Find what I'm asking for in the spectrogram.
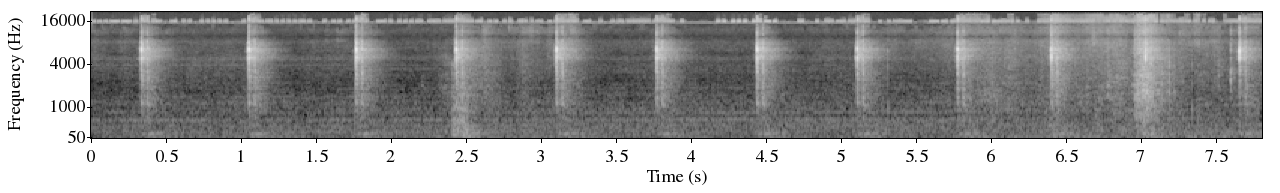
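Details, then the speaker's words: Vevor 8 kW Chinese diesel heater, first test run after install, fan picking up: crisp, even dosing-pump clicks about 1.5 per second over faint fan hum; normal fuel pump ticking. "A pretty steady click out of there now. There's a lot of air in that line, right?"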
